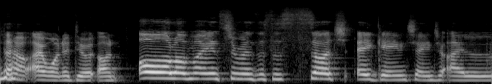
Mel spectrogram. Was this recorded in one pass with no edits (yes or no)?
yes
